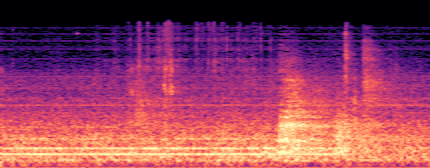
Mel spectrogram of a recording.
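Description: American Beauty resistance soldering unit humming steadily while current heats a copper cable lug between its carbon electrodes, with a few faint crackles. The hum cuts off with a short knock about three seconds in as the current is switched off and the joint is done.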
